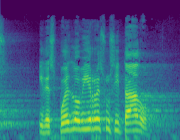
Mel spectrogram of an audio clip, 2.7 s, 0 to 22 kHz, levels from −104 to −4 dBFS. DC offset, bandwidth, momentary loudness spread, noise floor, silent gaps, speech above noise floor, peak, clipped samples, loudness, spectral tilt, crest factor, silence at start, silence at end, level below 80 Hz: under 0.1%; 13 kHz; 12 LU; -43 dBFS; none; 25 dB; -4 dBFS; under 0.1%; -19 LUFS; -4.5 dB/octave; 16 dB; 0 s; 0.25 s; -50 dBFS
